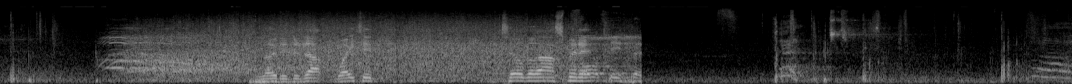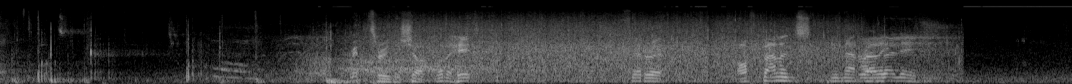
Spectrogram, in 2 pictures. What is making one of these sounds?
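A crowd applauds loudly in an echoing hall.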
